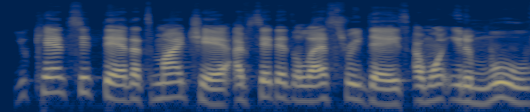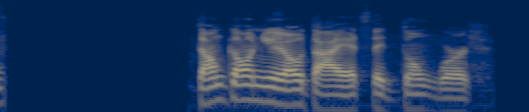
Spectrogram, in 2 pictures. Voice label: VO New Yorker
